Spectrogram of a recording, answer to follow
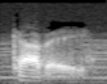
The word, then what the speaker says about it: cave: word spelled the same way C A but pronounced cave it means beware our cast included Mar and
